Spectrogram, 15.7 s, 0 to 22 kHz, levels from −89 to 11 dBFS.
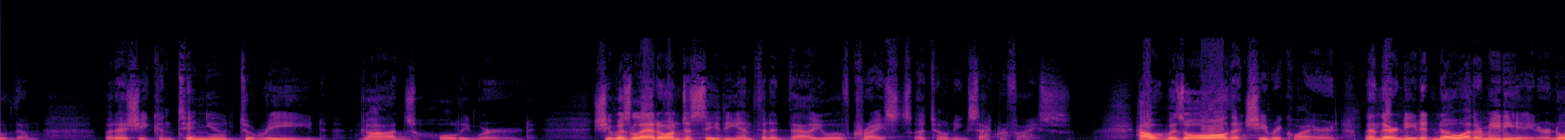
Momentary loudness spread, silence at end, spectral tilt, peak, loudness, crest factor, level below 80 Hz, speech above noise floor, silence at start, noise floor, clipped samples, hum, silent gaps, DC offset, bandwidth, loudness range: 20 LU; 0 s; -6.5 dB/octave; -8 dBFS; -24 LUFS; 18 dB; -70 dBFS; 37 dB; 0 s; -62 dBFS; under 0.1%; none; none; under 0.1%; 12 kHz; 11 LU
